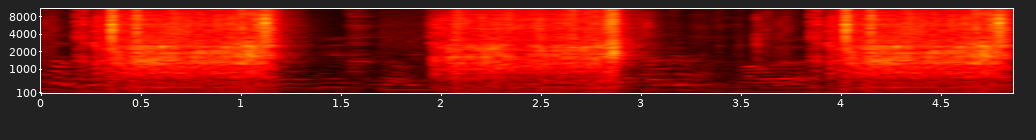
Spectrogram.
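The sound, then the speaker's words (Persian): Three bursts of rapid, crackling card riffling as a deck of playing cards is shuffled, each lasting about a second, separated by short pauses with a quieter background murmur. Fairly loud. “هر وقت بر زدنم کافی بود بگو بسه”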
